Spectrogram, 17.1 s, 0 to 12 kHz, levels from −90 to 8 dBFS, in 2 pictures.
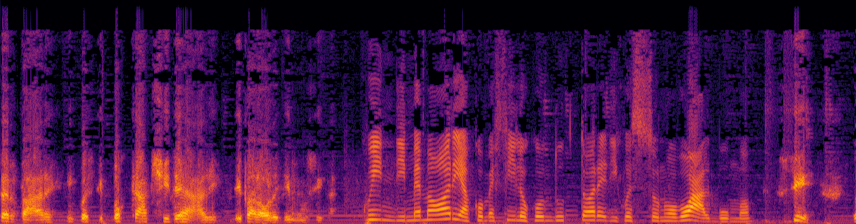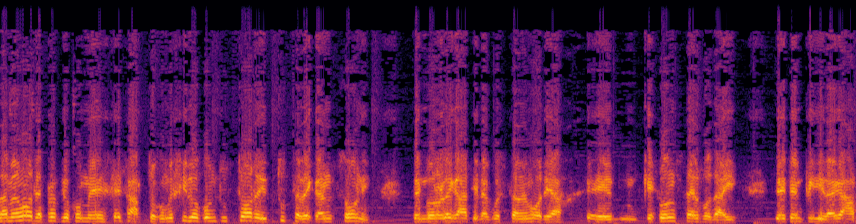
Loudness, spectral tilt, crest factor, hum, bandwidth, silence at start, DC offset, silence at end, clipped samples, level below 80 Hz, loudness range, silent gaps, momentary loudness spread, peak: -12 LUFS; -5 dB/octave; 12 dB; none; 11 kHz; 0 s; under 0.1%; 0 s; 0.4%; -44 dBFS; 6 LU; none; 13 LU; 0 dBFS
